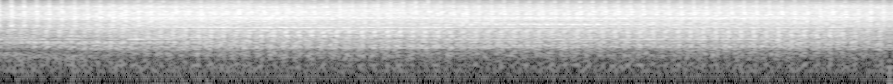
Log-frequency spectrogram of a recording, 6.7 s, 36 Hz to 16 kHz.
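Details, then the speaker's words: 2003 Pontiac Grand Am GT project car at idle, just off the trailer, still drives: fast, sharp, high-pitched ticking around 158 per minute from the upper end. Owner suspects lifter noise, not rod knock; considers new cam and lifters. "all right so i think that's lifter i think that's a lifter noise i think that would be a whole lot worse if it was a rod knock"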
